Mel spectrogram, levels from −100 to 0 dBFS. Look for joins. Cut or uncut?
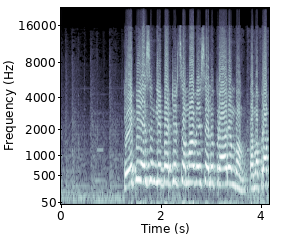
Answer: uncut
